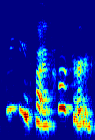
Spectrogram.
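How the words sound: It is said in a put-on cartoon voice. "I just heard SpongeBob in my head ... I kept saying it that way"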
